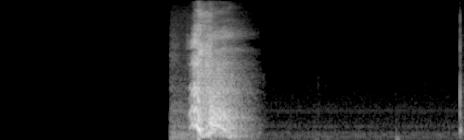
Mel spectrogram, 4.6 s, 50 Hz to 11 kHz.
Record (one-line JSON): {"cough_length": "4.6 s", "cough_amplitude": 26028, "cough_signal_mean_std_ratio": 0.23, "survey_phase": "alpha (2021-03-01 to 2021-08-12)", "age": "45-64", "gender": "Male", "wearing_mask": "No", "symptom_none": true, "smoker_status": "Ex-smoker", "respiratory_condition_asthma": false, "respiratory_condition_other": false, "recruitment_source": "REACT", "submission_delay": "1 day", "covid_test_result": "Negative", "covid_test_method": "RT-qPCR"}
